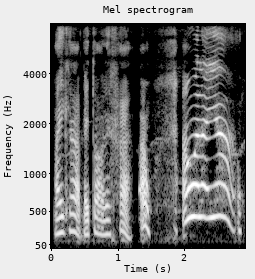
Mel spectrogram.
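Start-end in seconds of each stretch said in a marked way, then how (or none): 1.9-2.9 shocked. Real, not acted. Dies again unexpectedly.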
